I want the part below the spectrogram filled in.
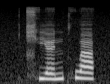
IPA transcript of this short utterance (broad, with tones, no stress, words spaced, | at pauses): t͡ɕʰjɛ˧˥nt̪ʰwä˧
